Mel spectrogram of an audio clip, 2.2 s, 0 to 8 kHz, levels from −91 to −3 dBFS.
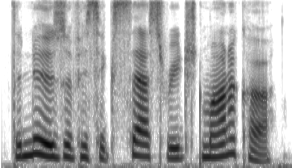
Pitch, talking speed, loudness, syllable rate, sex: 200 Hz, 190 wpm, -17 LUFS, 5.8 syllables/s, female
